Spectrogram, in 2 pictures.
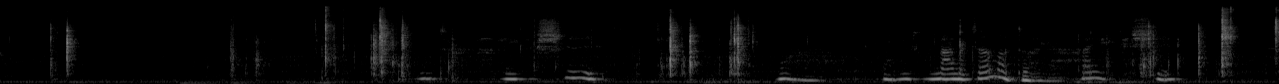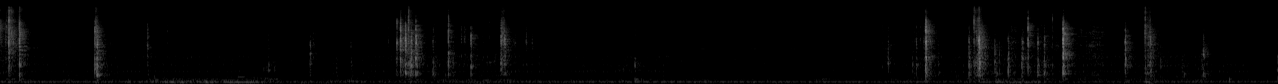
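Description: A plastic sticker sheet crinkles and crackles in the hands.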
